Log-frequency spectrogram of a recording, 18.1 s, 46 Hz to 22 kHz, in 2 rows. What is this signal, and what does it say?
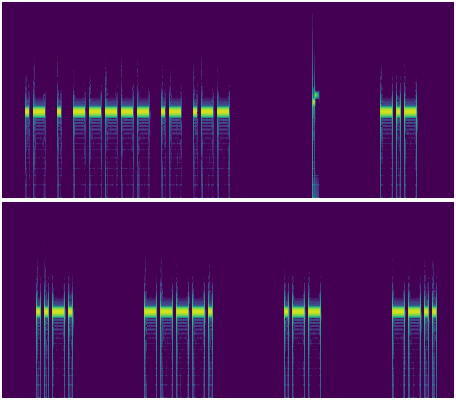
Morse code, heard as a keyed tone, about 15 wpm, spaced as for 8 wpm, 700 Hz. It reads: AE0AW KF9WZ
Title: USA Call Signs - 5 Characters - 6x Character Spacing - 15wpm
